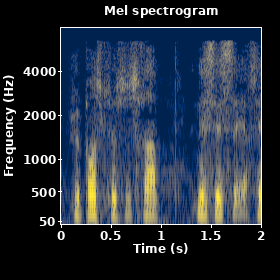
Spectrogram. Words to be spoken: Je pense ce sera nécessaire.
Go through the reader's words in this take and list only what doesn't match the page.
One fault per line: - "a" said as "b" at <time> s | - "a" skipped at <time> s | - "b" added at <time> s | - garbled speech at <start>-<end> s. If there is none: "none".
none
